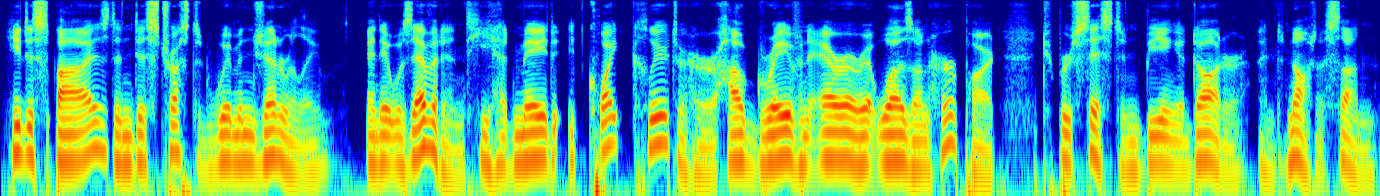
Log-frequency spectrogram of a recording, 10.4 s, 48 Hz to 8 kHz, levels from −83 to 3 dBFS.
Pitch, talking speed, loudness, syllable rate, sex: 110 Hz, 215 wpm, -18 LUFS, 5.5 syllables/s, male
